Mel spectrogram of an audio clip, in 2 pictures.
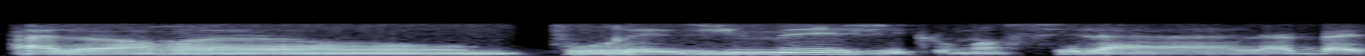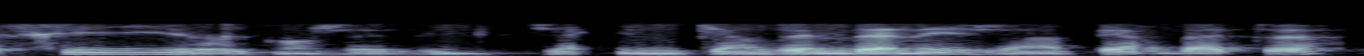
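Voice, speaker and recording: A man's voice: on the low side, steady tone, normal speed. A middle-aged man, a musician guest on a radio interview, talking casually with many fillers and restarts. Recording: tinny phone-like radio sound.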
